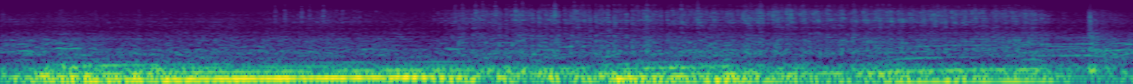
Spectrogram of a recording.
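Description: Several demolition derby cars' engines running and revving, their pitch rising and falling as the cars get moving around the arena.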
